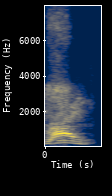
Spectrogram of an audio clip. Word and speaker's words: Rhine: time i say it my texas accent really gets in the way just ryan ryan i know when i but the eye is so long in texas language that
